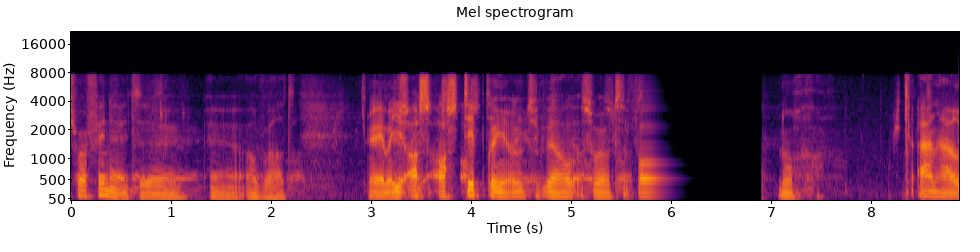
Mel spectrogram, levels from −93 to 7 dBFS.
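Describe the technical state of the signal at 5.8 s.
At 5.8 s the stream has most likely stopped delivering audio, a long network dropout running from 5.74 s to 6.93 s. With nothing arriving, the receiver extends the last received sound as a fading buzz or hiss, which dies away into silence for the latter part of the gap. When the signal resumes at 6.93 s, about 1.2 s of the original audio is simply gone, so the sound jumps forward rather than picking up where it left off.

Underneath this, echo with no canceller runs through the whole call, including this moment. The far end is playing the call over a loudspeaker, and its microphone feeds that back without any echo cancellation removing it. The talker's voice therefore returns roughly a fifth of a second later as a quieter, thinner copy, about 13 dB below the direct signal, trailing behind whatever audio surrounds the dropout.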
